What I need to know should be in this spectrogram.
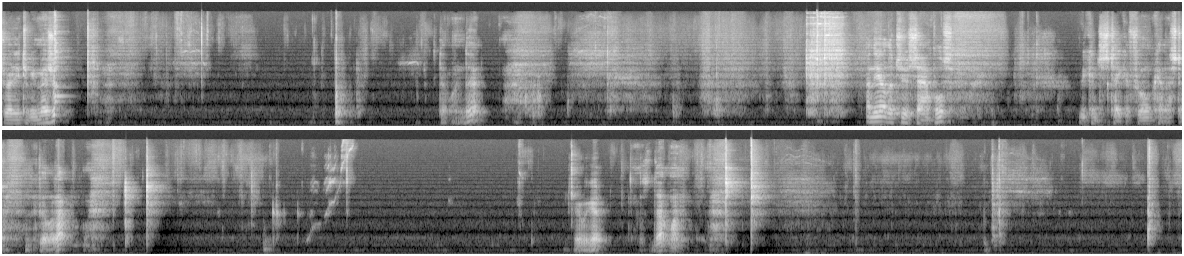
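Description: Plastic bottles and jars knock lightly as they are set down on a hard table.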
